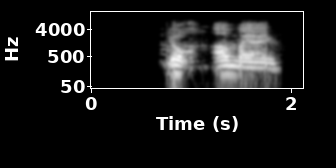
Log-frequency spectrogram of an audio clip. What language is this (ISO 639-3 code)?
tur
